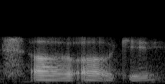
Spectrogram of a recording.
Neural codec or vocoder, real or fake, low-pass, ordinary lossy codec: none; real; 3.6 kHz; none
